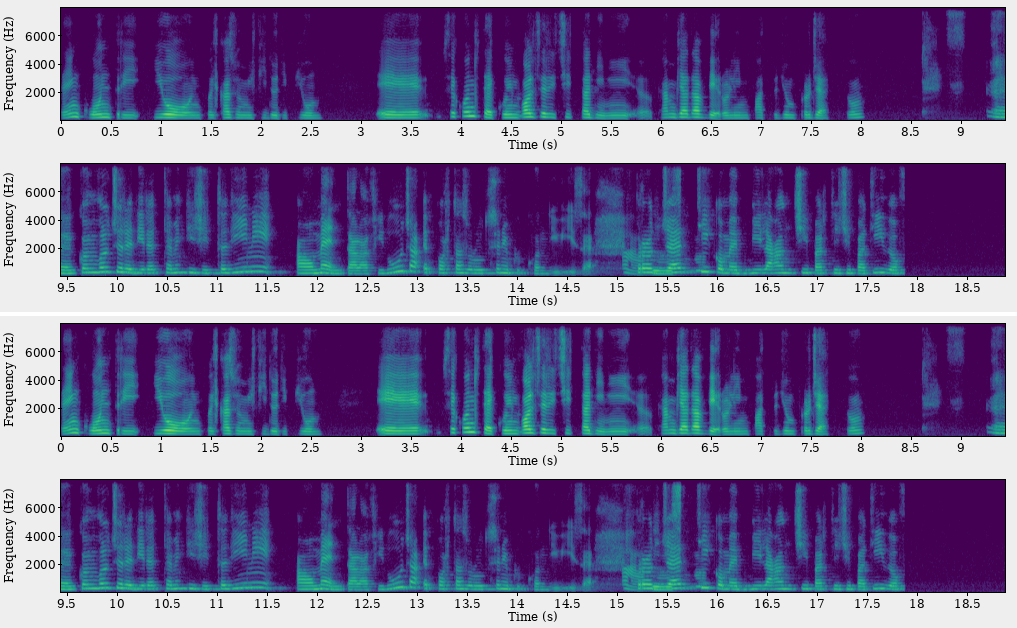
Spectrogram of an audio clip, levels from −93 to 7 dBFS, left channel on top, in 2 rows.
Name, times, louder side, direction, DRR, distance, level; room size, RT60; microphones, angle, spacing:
voice 1, 0.0-2.6 3.2-3.7 4.0-8.0 15.1-15.5, right 2 dB, 80° right, 4.0 m, -25 dB
voice 2, 9.3-17.9, left 1 dB, 15° left, 5.5 m, -29 dB
head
